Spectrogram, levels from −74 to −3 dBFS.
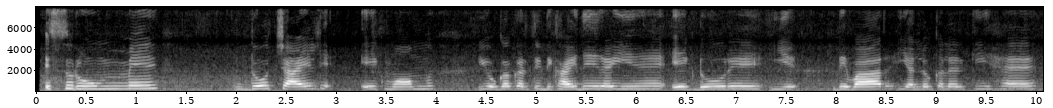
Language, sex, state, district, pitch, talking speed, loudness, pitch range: Hindi, female, Uttar Pradesh, Jalaun, 255 Hz, 130 wpm, -17 LUFS, 240-260 Hz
